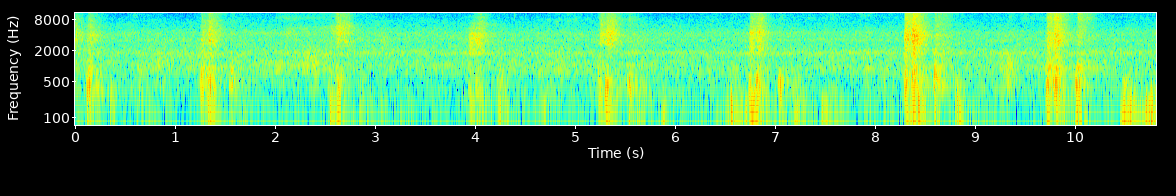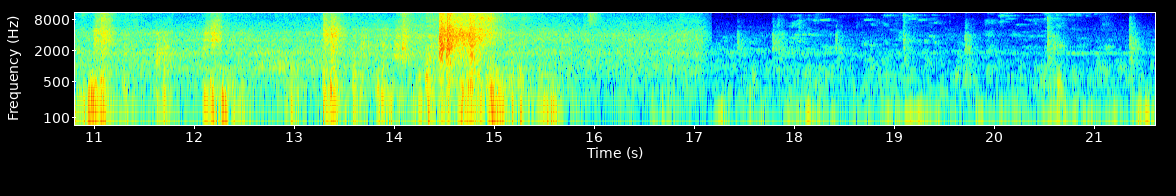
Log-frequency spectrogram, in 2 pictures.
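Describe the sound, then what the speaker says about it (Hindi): Ramnagar Dehradun Express rolling along with loud, regular rhythmic clacks and rattles from the carriages, the clatter continuing steadily before dropping to a quieter, sparser rumble as the train slows near the end. "अभी ट्रेन थोड़ी स्लो हो गई है"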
